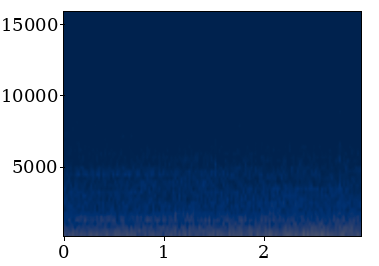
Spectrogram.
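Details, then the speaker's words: New Dell XPS 8930 desktop with loud, steady rushing whoosh and faint hum, CPU fan continuously ramping under load, this being medium level; excessive fan noise persisting after component swaps and a replacement unit, cause undetermined. "this is actually medium this is actually normal before and when it starts to ramp up it really really becomes even more noisier"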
